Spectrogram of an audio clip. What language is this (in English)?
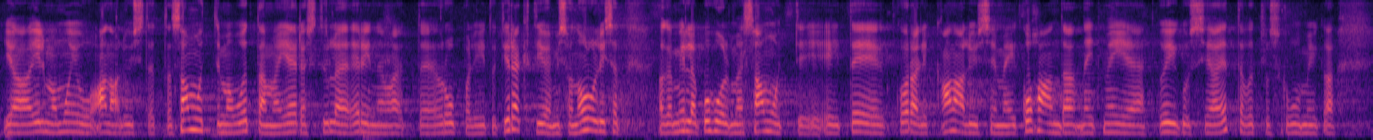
Estonian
